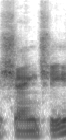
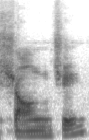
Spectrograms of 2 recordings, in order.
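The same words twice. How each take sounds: First: It is said the usual anglicized way. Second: It is said the more authentic way. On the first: "he didn't say Shang-Chi" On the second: "I'm sure it's more authentic"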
